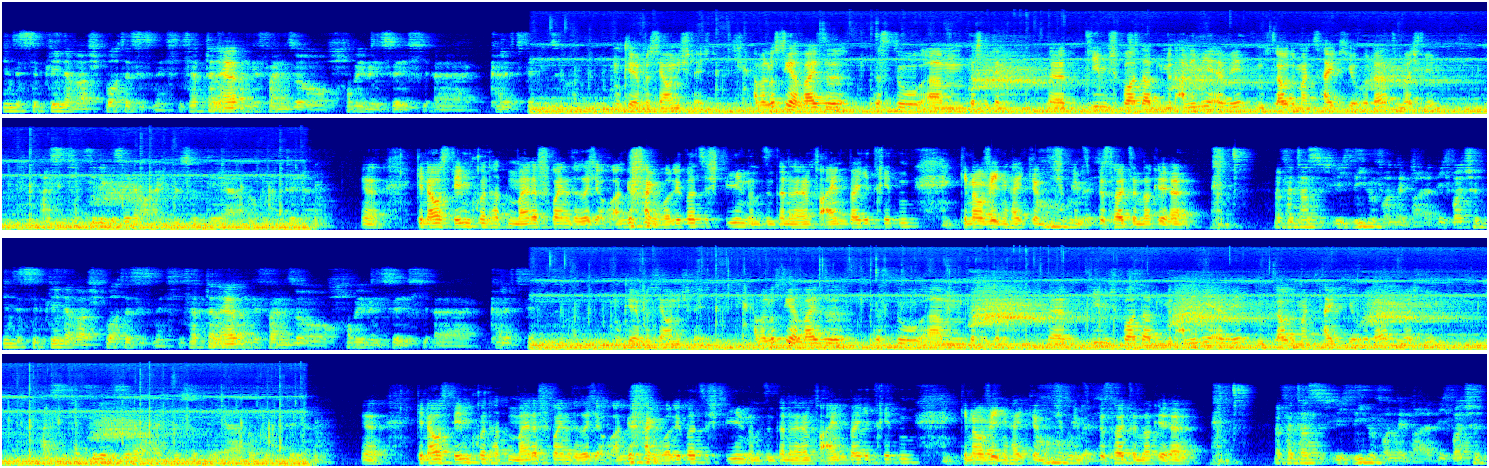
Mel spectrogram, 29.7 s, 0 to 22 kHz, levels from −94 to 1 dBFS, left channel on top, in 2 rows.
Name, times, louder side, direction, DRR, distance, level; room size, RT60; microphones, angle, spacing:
voice 1, 0.0-5.8 8.2-8.4 11.2-11.4 14.5-18.1 25.2-25.9 27.1-27.3 27.6-29.7, equal, 10° left, -6 dB, 2.6 m, -34 dB
voice 2, 2.1-2.4 6.1-8.4 8.7-10.1 10.4-14.4 17.9-18.0 18.4-27.1, left 3 dB, 90° left, 5 dB, 1.5 m, -26 dB
sound 1, 5.3-17.9, right 2 dB, 25° right, 0.8 m, -27 dB
16.5 x 12.0 x 2.2 m, 0.36 s
head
